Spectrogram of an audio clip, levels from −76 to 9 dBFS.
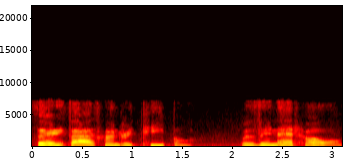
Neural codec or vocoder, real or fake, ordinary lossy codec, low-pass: codec, 16 kHz, 0.8 kbps, ZipCodec; fake; Opus, 24 kbps; 7.2 kHz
